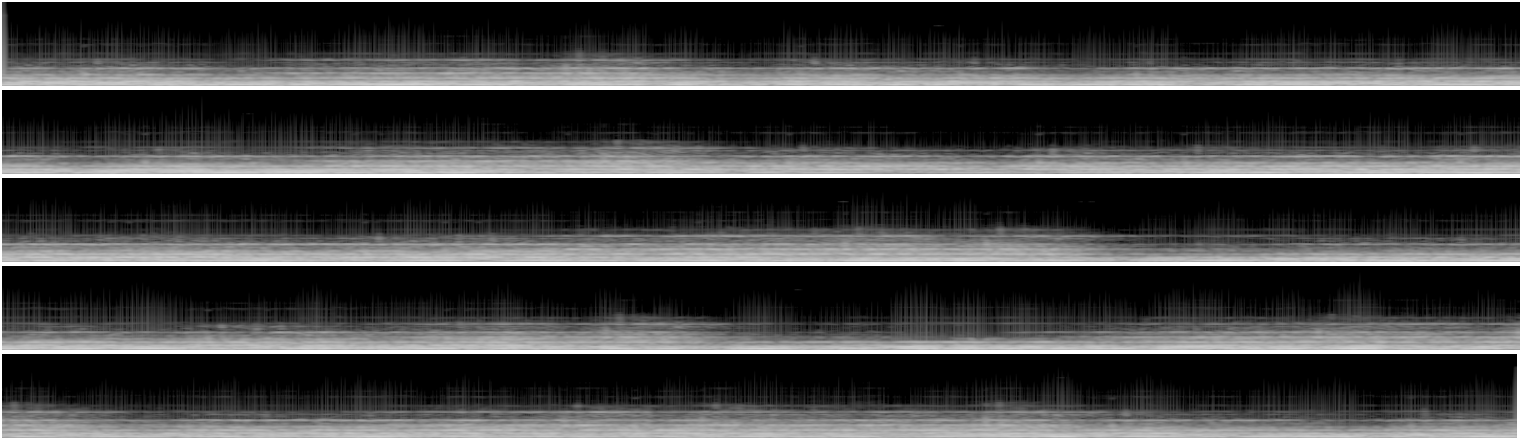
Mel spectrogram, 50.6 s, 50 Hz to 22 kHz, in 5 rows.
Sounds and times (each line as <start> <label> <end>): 0.0 gentle, undulating heavenly choral sound 50.5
